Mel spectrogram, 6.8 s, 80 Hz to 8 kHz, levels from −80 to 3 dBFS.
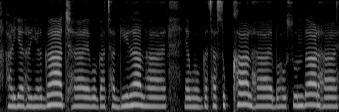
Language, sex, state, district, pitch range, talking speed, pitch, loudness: Magahi, female, Bihar, Jamui, 235-255 Hz, 160 wpm, 240 Hz, -33 LUFS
